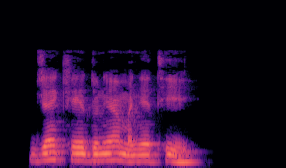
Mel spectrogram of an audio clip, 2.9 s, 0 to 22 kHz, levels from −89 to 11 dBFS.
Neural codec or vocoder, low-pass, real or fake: none; 7.2 kHz; real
